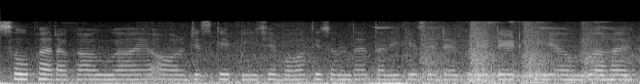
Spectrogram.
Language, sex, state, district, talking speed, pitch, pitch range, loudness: Hindi, female, Maharashtra, Chandrapur, 150 wpm, 225 Hz, 220-230 Hz, -15 LUFS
